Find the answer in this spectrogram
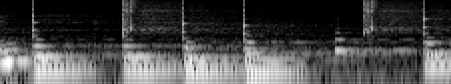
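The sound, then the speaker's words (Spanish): Water splashes up against a face again and again as the product is rinsed off with plenty of water, a quick rhythmic series of wet slaps and drips, with no talking. “retiramos el producto. Y use mucha agua.”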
